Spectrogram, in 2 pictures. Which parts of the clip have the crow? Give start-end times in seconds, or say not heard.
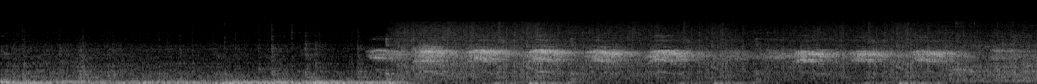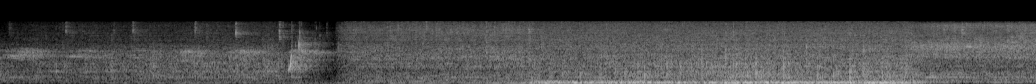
3.6-13.9.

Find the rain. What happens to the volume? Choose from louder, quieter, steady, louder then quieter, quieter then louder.
louder.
